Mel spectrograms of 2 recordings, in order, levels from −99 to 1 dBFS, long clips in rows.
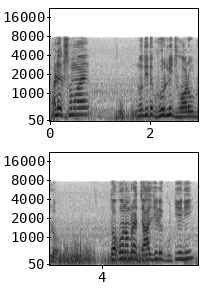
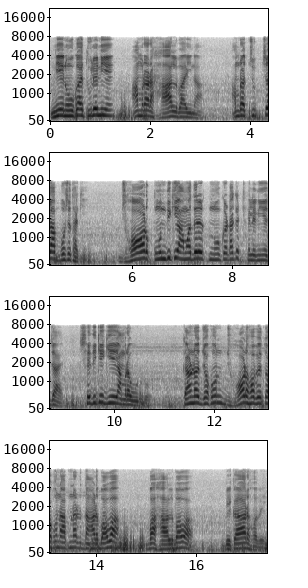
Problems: constant background noise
